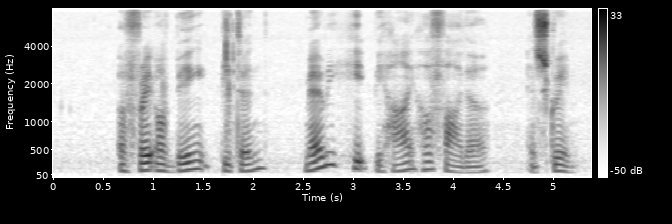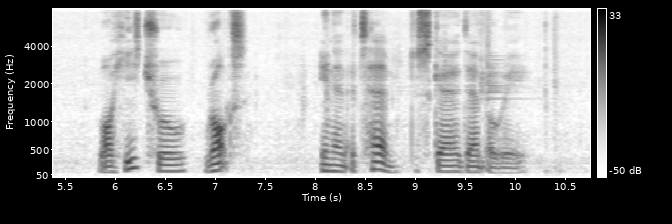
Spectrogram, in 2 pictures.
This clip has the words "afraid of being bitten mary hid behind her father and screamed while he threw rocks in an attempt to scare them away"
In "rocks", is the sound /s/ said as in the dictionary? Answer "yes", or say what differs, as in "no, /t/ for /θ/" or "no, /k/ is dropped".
yes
